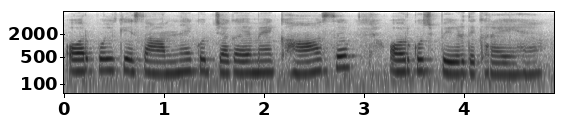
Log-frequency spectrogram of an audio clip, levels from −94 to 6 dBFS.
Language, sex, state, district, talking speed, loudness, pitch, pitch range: Hindi, female, Uttar Pradesh, Deoria, 170 wpm, -16 LUFS, 205 Hz, 195-220 Hz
